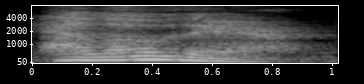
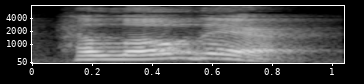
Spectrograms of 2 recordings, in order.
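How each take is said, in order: First: The voice sounds loose and airy. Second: The voice sounds balanced, neither pressed nor airy. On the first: The speaker calls it wrong. "Too loose" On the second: The speaker calls it right. "Just right"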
